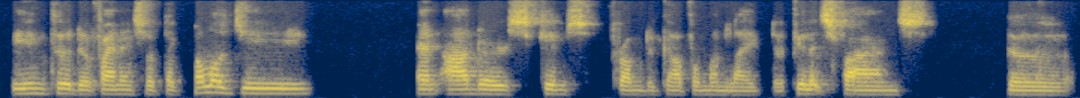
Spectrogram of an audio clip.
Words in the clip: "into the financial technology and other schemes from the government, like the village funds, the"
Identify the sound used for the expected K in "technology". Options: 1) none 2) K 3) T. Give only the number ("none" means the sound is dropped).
2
